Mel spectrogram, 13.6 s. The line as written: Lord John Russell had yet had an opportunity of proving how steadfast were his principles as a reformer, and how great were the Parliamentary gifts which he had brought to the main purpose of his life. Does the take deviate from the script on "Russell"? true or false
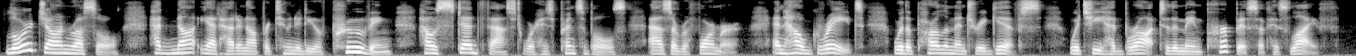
false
